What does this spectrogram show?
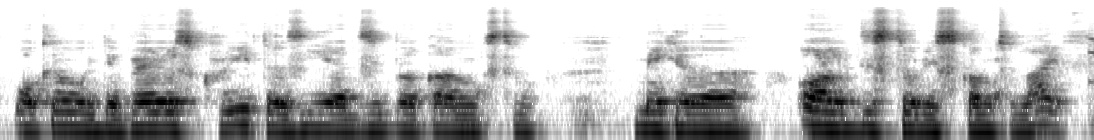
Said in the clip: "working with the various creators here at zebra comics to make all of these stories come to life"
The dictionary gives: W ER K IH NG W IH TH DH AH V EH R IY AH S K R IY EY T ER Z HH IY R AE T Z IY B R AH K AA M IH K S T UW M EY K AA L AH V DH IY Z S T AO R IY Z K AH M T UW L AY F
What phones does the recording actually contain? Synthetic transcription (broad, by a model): W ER K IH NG W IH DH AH V EH R IY AH S K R IY EY T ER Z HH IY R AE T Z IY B AH K AA M IH K S T UW M EY K AA L AH V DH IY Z S T AO R IY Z K AH M T UW L AY F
